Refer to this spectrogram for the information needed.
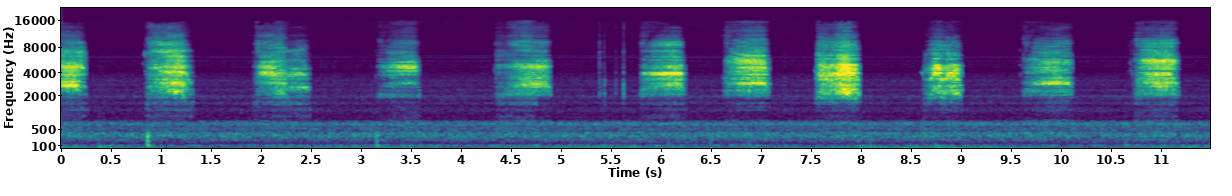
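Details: Wild barn owl young, four chicks in a nest box, beg during a rabbit feed from their mother: a long regular series of about a dozen short raspy hisses, roughly one per second, above constant low background noise.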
